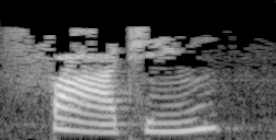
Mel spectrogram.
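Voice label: "法庭" Mandarin Chinese; chinese flashcards; hsk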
